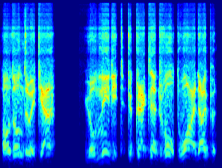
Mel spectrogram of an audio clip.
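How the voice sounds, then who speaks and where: A man with a fairly high, bright, forceful voice and a breathy edge speaks at a moderate pace in an exaggerated style, recorded dry with clean studio sound. He plays a cheerful, cheeky heist handler in a video game, chummily guiding a robbery crew through mission voice lines. His mood is brisk and scheming, and his colloquial manner is gleeful about the loot.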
